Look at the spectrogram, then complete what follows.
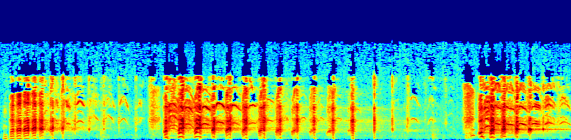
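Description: Rapid, high-pitched cackling laughter in three bursts, the longest in the middle; a laughing sound effect added in editing.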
